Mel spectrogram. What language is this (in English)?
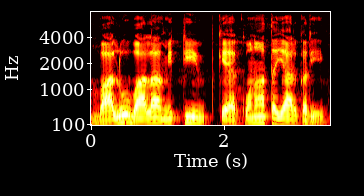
Maithili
